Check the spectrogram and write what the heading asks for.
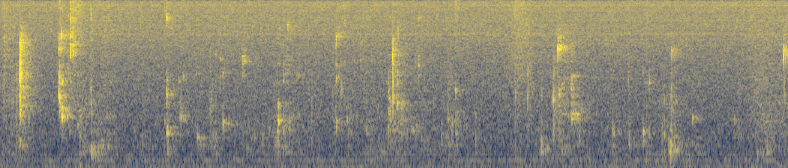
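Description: Faint chewing and handling of dried salted blue whiting snacks: scattered small clicks and crackles, the loudest about a quarter of a second in, over a faint steady hum.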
